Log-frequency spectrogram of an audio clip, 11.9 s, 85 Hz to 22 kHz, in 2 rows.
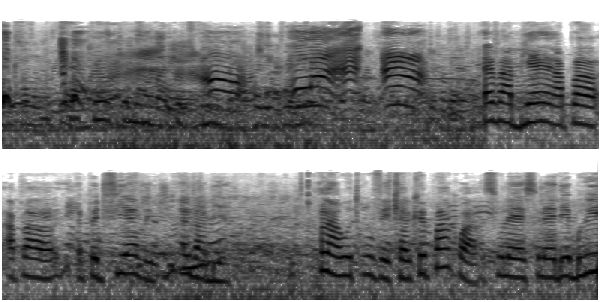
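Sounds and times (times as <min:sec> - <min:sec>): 
murmur of adult voices at a clinic: 0:00.0 - 0:11.9
baby crying at a clinic check-up: 0:00.6 - 0:04.2
speech: 0:00.6 - 0:08.4, 0:09.2 - 0:11.9.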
